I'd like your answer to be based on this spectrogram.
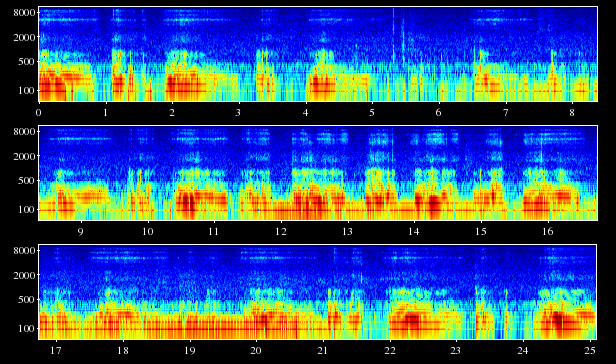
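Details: A sleeping baby girl snores with repeated low, rough, rattling sounds over rapid breaths.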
